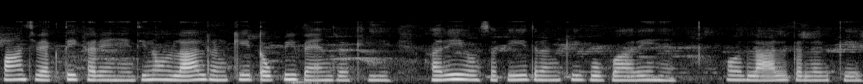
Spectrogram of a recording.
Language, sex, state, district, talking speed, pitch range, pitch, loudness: Hindi, female, Rajasthan, Bikaner, 160 wpm, 195-215 Hz, 205 Hz, -18 LUFS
